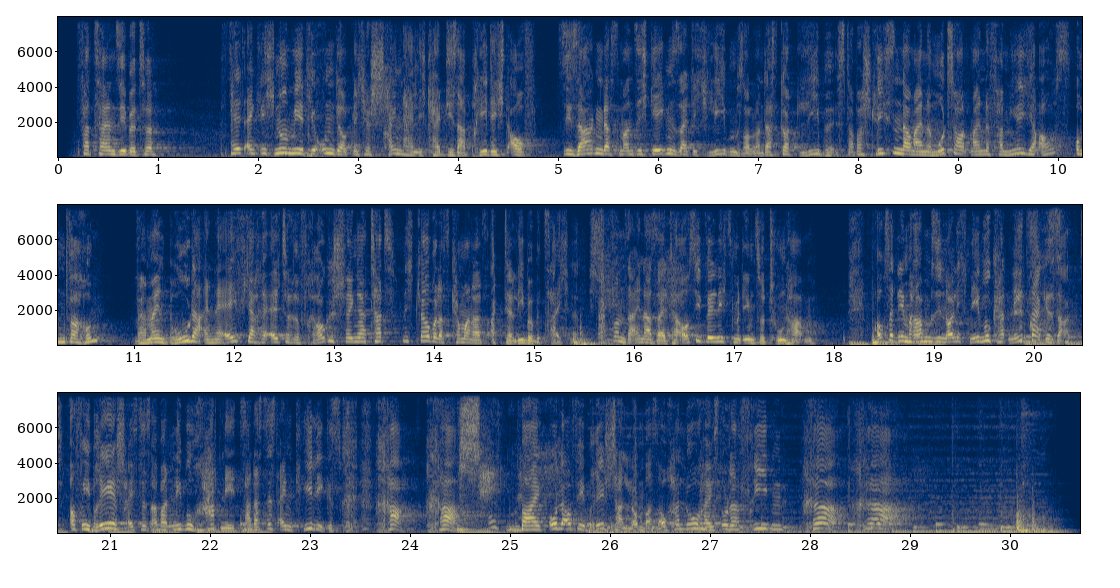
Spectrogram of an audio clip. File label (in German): Film, Lip-Sync (Synchron), Comedy, German, man; Serie - Young Sheldon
